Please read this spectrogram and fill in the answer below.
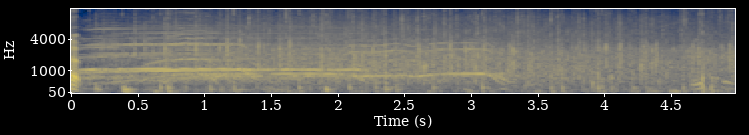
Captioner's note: applause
